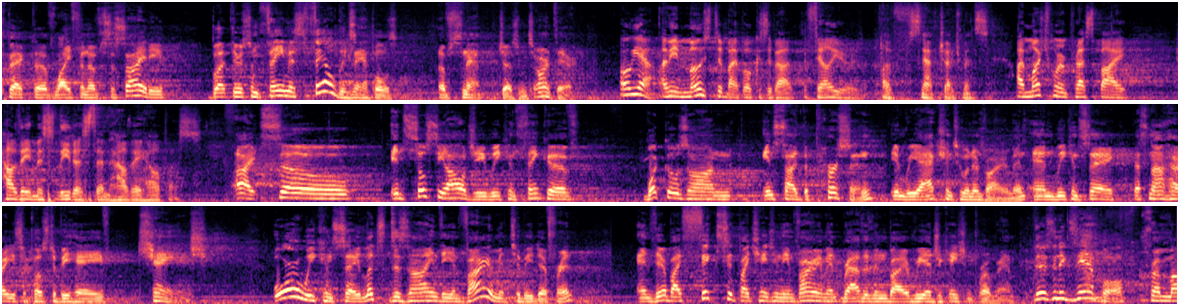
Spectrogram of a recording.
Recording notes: Recorded live at NYC’s Hammerstein Ballroom.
